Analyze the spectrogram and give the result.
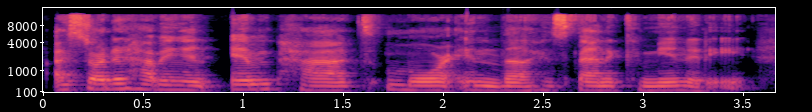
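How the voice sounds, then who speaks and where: Her voice is low-pitched and a little mellow, with fairly even intonation and a moderate pace. She is a middle-aged Dominican author and consultant, a podcast guest casually and humorously describing her career in an interview chat.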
